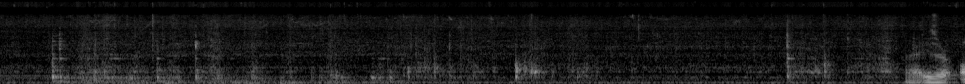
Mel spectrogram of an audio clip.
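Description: Potatoes for patatas bravas frying toward golden brown, a low steady sizzle with scattered stirring clatters and a louder burst of pan activity near the end, no talking.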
